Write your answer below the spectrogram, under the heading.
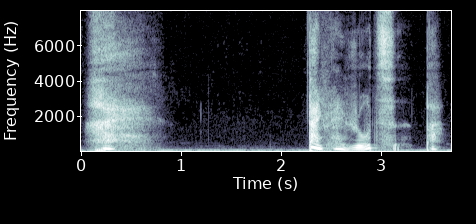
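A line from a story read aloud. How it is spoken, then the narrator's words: Sighing. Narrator (Chinese): 那女子又叹了口气道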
